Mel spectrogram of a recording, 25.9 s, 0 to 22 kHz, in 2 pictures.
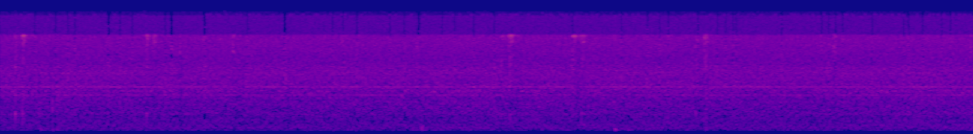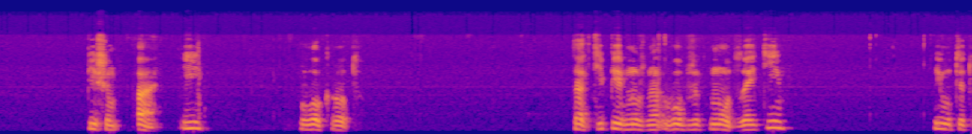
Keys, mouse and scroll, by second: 0.3 click, 0.6 g, 2.4 middle click, 5.6 r, 7.8 click, 8.2 r, 11.3 middle click, 14.6 a, 15.6 i, 18.4 click, 19.2 middle click, 21.0 click, 24.5 click, 25.3 click.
